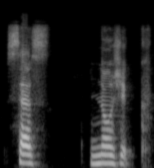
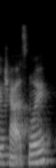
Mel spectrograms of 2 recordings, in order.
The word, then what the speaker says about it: Chasnoy: Sasnojic. Hi, it's Chasnoy.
